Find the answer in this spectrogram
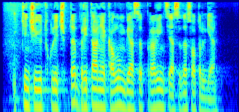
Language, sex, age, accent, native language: Uzbek, male, 35+, Farg'ona, Uzbek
